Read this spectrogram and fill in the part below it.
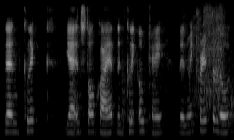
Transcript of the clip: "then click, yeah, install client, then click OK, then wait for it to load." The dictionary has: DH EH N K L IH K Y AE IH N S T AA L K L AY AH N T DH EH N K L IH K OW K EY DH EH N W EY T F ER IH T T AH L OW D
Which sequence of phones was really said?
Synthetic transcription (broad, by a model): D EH N K L IH K Y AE IH N S T AA L K W AY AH T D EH N K L IH K OW K EY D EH N W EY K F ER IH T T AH L OW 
